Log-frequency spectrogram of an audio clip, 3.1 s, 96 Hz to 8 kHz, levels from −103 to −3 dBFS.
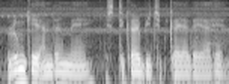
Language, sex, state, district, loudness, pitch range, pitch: Hindi, male, Arunachal Pradesh, Lower Dibang Valley, -17 LUFS, 85-90 Hz, 85 Hz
